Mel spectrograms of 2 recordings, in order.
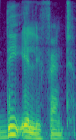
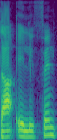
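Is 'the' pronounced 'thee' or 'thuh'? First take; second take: thee; thuh. First: 'The' is said with a long 'thee' vowel. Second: 'The' is said with a short 'thuh' vowel. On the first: The speaker calls it right. "আপনারা কি উচ্চারণ করবেন দি elephant" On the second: The speaker calls it wrong. "এটা কিন্তু দ্য elephant হবে না"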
